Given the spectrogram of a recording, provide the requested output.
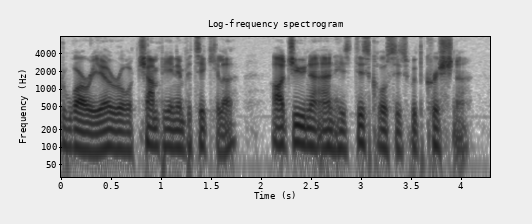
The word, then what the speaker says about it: Arjuna: But who is Arjuna and why should we care? Arjun, as I shall actually be pronouncing the name because you hear different variations, is referred to by many as the protagonist of the bag of Agita.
